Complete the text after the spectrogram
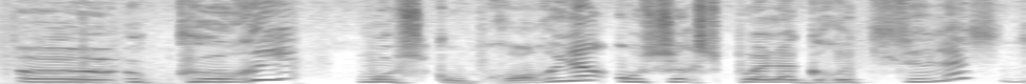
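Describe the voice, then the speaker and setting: A woman's voice: sits high, lively intonation, unhurried. A woman voicing a touchy, jumpy, slightly dim prehistoric kid in a French cartoon. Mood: confused. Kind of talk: French animated cartoon dub. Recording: very loud music over the voice.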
